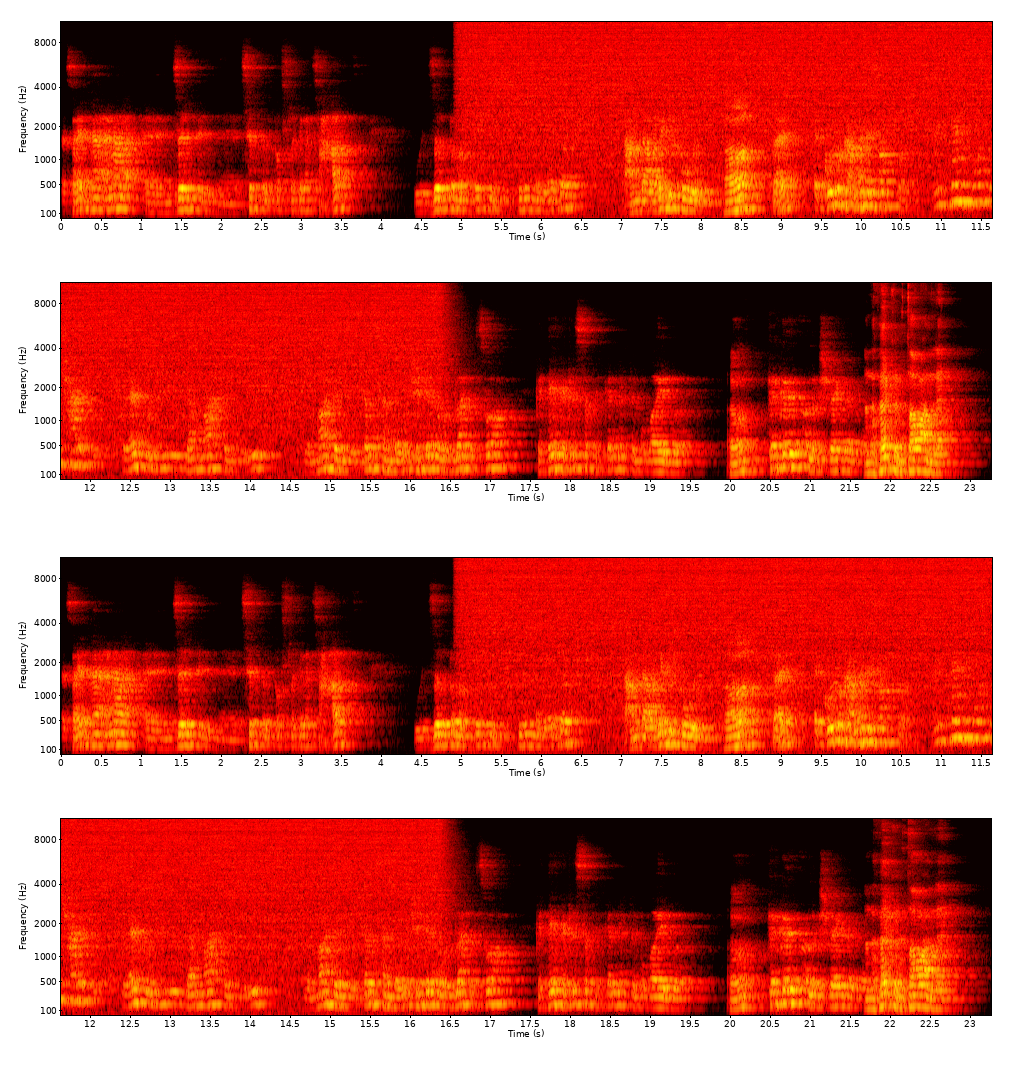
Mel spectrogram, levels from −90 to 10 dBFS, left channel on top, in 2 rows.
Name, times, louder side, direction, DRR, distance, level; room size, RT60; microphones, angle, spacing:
voice 1, 0.0-3.5 4.4-6.4 7.0-8.0 8.9-9.1 9.5-10.6 10.9-14.1 14.7-17.2 17.6-19.4 20.5-21.9, equal, ahead, -5 dB, 0.7 m, -29 dB
sound 1, 4.9-16.4, equal, 15° right, 1.4 m, -34 dB
voice 2, 8.3-8.7 20.0-20.3 21.7-22.7, left 2 dB, 35° left, 2 dB, 0.5 m, -23 dB
5.9 x 2.3 x 3.1 m, 0.92 s
head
